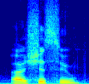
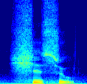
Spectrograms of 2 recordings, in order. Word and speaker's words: Shih Tzu: Shih Tzu. Yeah. Okay. It's spelled funny. It does sound like shit, but it's not. I was thinking it sounds more like Sisu, like the coach or old player.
